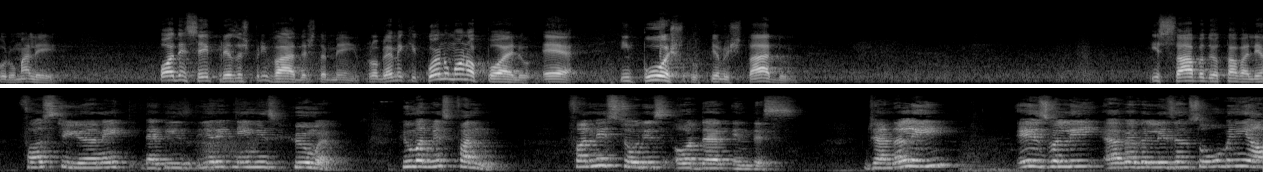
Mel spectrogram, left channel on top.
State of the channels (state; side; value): different; both; correlation 0.00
